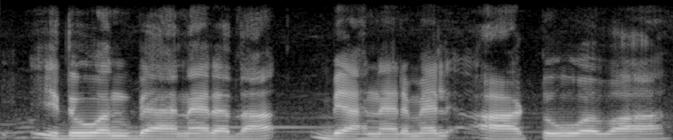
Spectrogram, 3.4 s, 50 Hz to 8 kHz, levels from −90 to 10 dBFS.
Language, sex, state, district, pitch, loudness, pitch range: Kannada, male, Karnataka, Bidar, 150 Hz, -16 LUFS, 145-155 Hz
